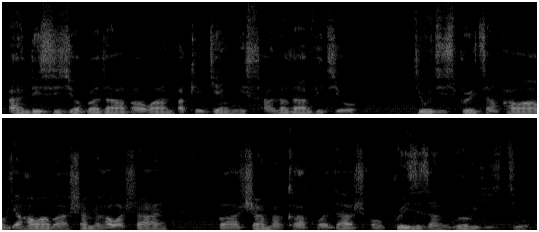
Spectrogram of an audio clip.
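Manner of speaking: usual speaking voice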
